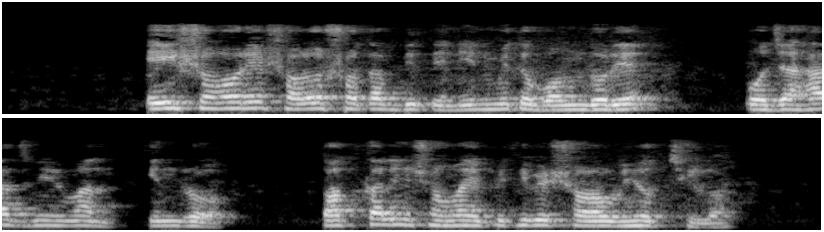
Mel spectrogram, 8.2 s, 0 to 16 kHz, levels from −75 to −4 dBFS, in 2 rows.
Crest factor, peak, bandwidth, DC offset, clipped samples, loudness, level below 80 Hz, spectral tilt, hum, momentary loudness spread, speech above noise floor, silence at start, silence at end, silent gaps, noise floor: 16 dB; -2 dBFS; 7.8 kHz; under 0.1%; under 0.1%; -17 LUFS; -56 dBFS; -6 dB/octave; none; 9 LU; 48 dB; 0.75 s; 0.45 s; none; -65 dBFS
